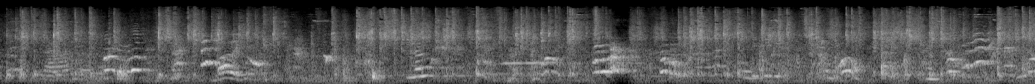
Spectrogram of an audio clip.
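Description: Two pet dogs whining and yipping excitedly while greeting their returning owner, in many short high whimpers that rise and fall in pitch.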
